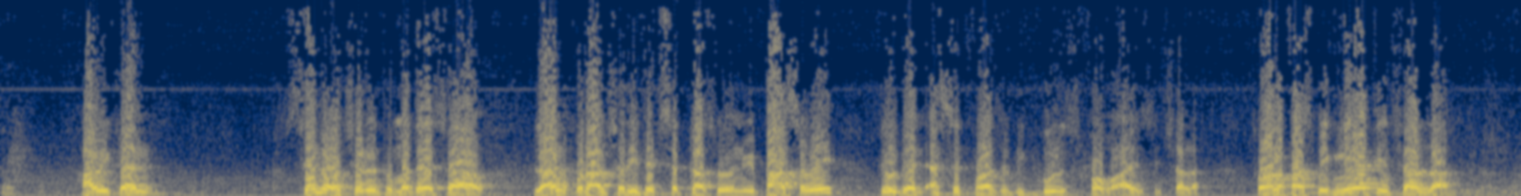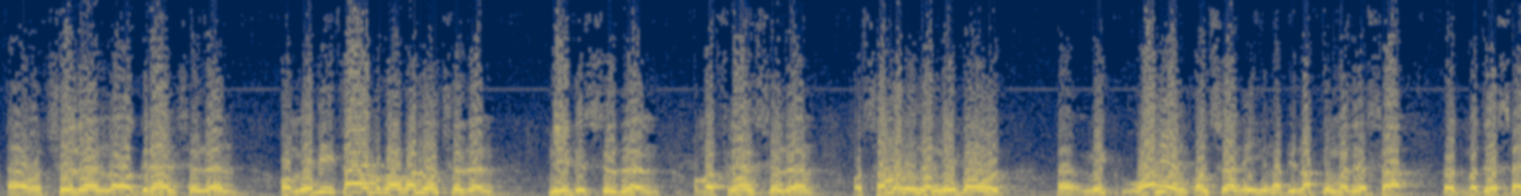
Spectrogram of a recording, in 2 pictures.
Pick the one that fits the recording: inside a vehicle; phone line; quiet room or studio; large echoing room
large echoing room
